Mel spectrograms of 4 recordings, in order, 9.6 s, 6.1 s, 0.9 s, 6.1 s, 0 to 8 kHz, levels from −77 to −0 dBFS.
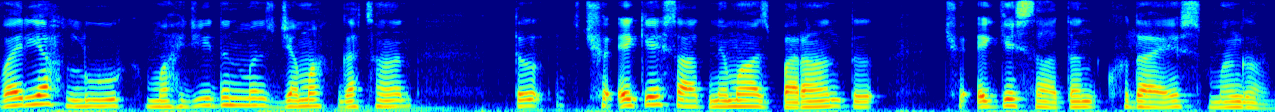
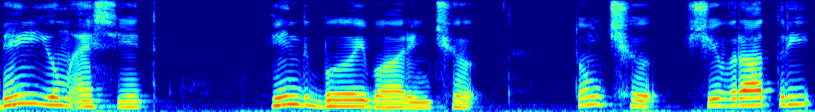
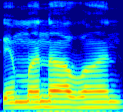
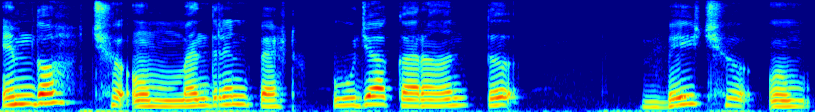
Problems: background sounds at intervals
